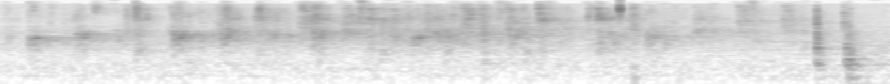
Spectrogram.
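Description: Faint applause, many quick hand claps overlapping, thinning toward the end.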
